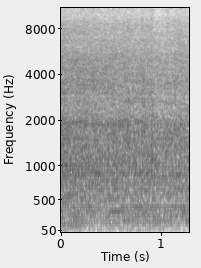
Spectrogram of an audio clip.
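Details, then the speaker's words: Lionel 1061 Scout-type budget model locomotive running on the track: a loud, buzzy, steady motor whir with a harsh high edge at even speed; this noise is normal for this locomotive design. "all right so you hear the noise and that's normal that's normal for this"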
